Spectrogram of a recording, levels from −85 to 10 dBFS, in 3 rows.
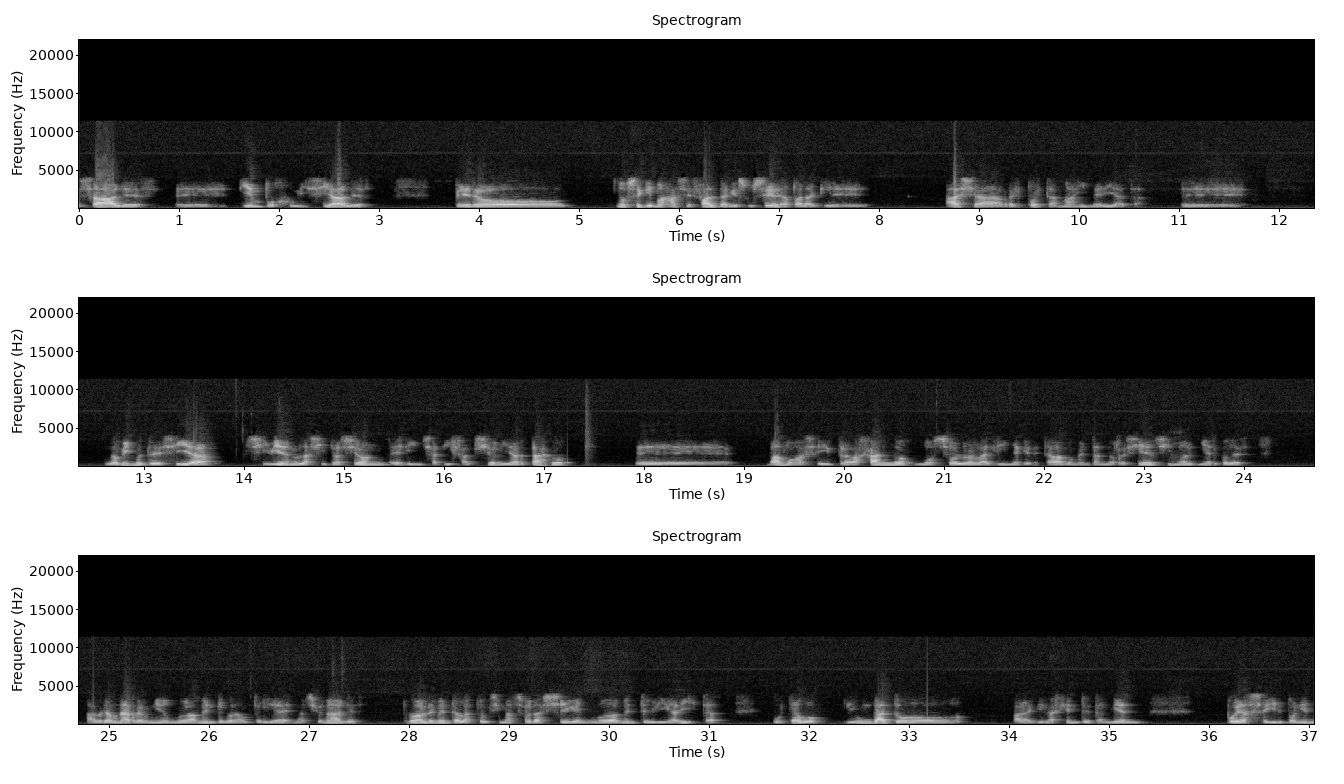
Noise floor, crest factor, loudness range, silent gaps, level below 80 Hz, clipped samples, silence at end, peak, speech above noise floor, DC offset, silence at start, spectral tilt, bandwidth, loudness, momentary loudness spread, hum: -57 dBFS; 18 dB; 5 LU; none; -60 dBFS; under 0.1%; 0 s; 0 dBFS; 39 dB; under 0.1%; 0 s; -6.5 dB/octave; 11.5 kHz; -18 LUFS; 14 LU; none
